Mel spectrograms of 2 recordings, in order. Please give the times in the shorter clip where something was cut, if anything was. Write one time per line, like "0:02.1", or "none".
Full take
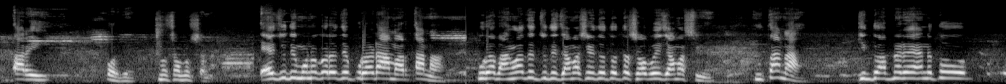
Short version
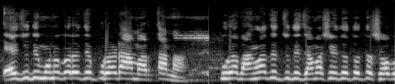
none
